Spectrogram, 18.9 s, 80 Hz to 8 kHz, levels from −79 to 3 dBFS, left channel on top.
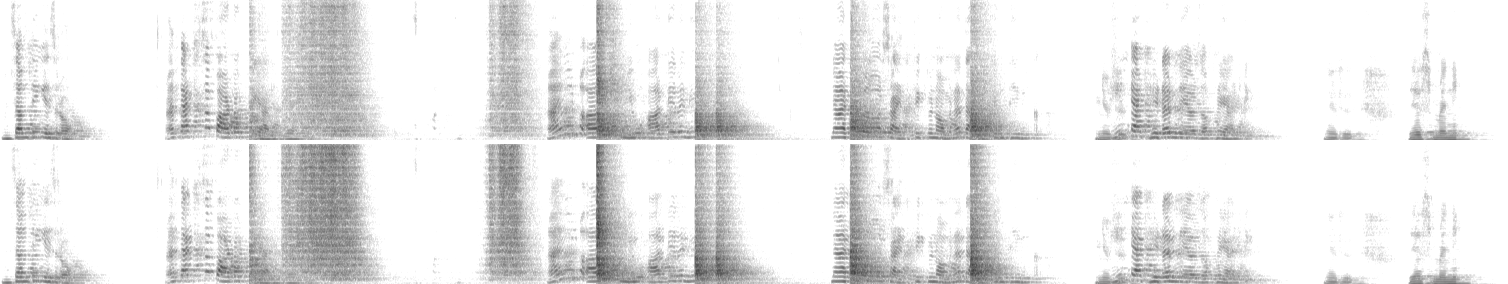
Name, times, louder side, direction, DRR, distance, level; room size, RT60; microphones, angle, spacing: voice 1, 0.0-0.9 2.1-3.9 6.8-8.7 10.4-12.9 13.9-15.6, left 1 dB, 45° left, 3 dB, 6.6 m, -38 dB
sound 1, 3.1-4.6 6.1-6.6 7.5-8.0 8.7-9.4 10.6-11.1 12.1-12.5, right 6 dB, 50° right, 1.4 m, -28 dB
voice 2, 13.7-14.1 16.5-17.3 17.6-18.2, equal, 20° left, 7 dB, 1.7 m, -42 dB
28.5 x 27.5 x 4.5 m, 0.78 s
head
